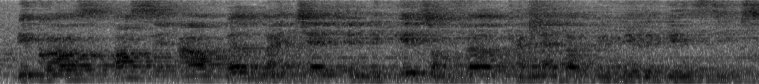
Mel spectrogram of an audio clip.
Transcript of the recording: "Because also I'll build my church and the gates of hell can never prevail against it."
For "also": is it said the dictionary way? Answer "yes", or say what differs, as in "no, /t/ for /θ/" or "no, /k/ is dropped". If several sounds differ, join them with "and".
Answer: no, /l/ is dropped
